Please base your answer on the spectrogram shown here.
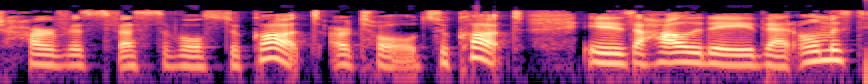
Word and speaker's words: Sukkot: to the jewish harvest festival sukkot are told sukhot is a holiday that almost immediately follows yom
